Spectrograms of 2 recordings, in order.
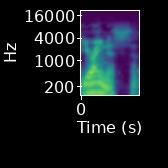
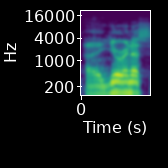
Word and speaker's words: Uranus: Notice I didn't pronounce it Uranus. Uranus is the correct pronunciation. But some people do pronounce it Uranus, but they're wrong.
